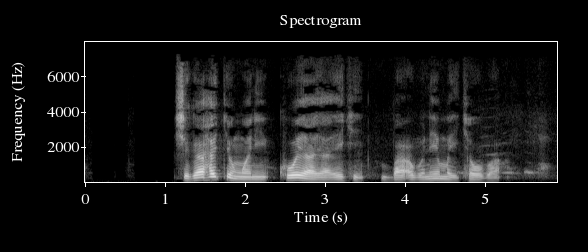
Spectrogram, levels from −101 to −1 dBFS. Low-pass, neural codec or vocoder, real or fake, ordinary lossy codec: 7.2 kHz; none; real; MP3, 48 kbps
